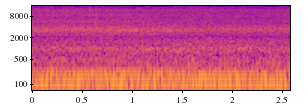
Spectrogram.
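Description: A car passes close by as a steady, loud engine and tyre rumble that holds evenly for a few seconds, with no talking.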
